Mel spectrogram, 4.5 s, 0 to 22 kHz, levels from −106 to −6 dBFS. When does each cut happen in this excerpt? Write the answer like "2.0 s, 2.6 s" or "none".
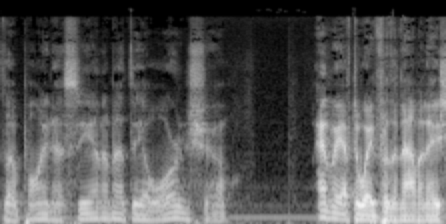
none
